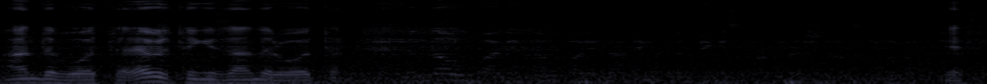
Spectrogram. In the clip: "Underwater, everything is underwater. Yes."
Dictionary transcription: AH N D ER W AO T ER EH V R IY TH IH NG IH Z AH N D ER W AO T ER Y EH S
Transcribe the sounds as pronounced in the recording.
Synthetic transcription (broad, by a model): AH N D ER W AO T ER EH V R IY T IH NG IH Z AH N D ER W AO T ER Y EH S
